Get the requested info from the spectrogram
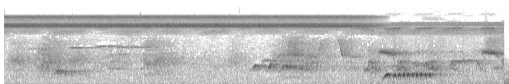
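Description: Nature ambience of insects and birds: a steady high insect drone with scattered bird chirps and calls. The drone stops about three-quarters through, and near the end there is a short call of rapid, even pulses.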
